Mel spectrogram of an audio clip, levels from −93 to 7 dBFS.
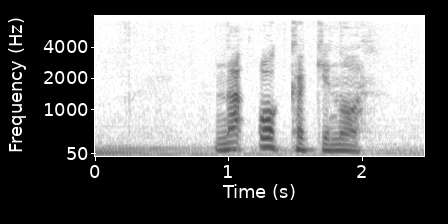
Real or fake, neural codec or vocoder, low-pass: real; none; 7.2 kHz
